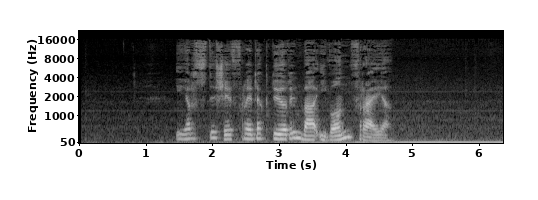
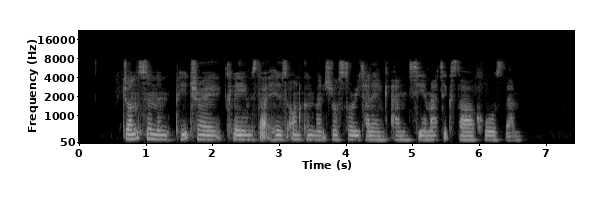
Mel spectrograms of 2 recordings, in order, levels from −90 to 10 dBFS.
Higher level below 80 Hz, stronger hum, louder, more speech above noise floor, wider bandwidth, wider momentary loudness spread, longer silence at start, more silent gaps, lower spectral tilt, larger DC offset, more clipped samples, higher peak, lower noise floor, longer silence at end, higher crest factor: first, -28 dBFS vs -82 dBFS; neither; first, -18 LUFS vs -33 LUFS; second, 34 dB vs 49 dB; first, 16.5 kHz vs 8 kHz; first, 16 LU vs 8 LU; first, 1.2 s vs 0.65 s; neither; about the same, -5.5 dB/octave vs -5 dB/octave; neither; neither; first, -2 dBFS vs -14 dBFS; second, -51 dBFS vs -81 dBFS; second, 0 s vs 0.8 s; about the same, 18 dB vs 20 dB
